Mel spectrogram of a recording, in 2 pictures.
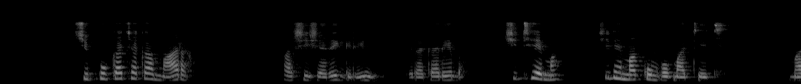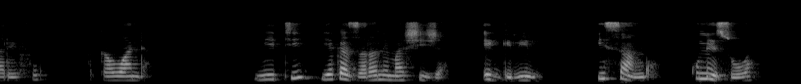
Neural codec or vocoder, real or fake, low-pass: none; real; 7.2 kHz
